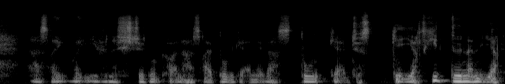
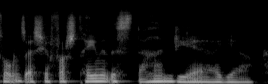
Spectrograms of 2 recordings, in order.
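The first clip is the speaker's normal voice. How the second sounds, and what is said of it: Posh Glasgow accent. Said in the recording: “that accent, you know, that Glasgow, like that posh Glasgow accent.”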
